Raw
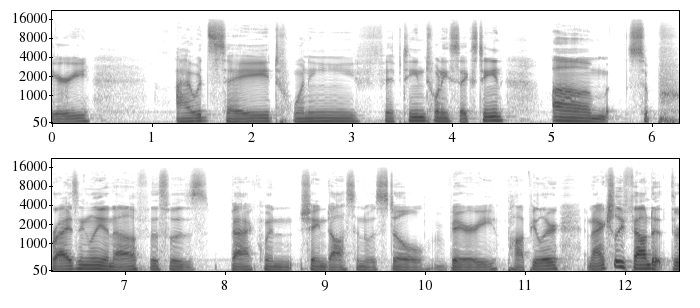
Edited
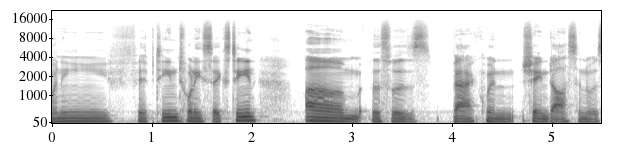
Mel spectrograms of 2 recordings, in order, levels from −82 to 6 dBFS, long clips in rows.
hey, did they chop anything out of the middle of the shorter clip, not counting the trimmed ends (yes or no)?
yes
